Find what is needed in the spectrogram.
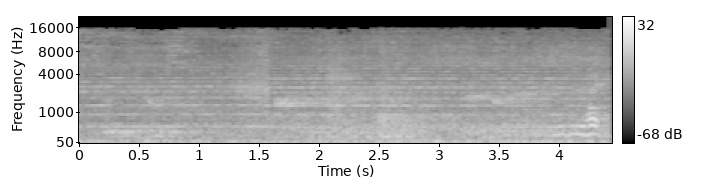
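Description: A facial tissue folding machine running steadily: an even mechanical drone with a constant low hum and several steady tones over it.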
